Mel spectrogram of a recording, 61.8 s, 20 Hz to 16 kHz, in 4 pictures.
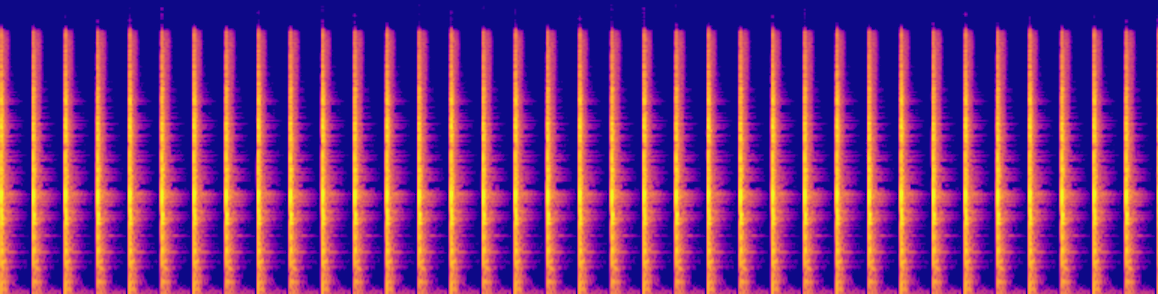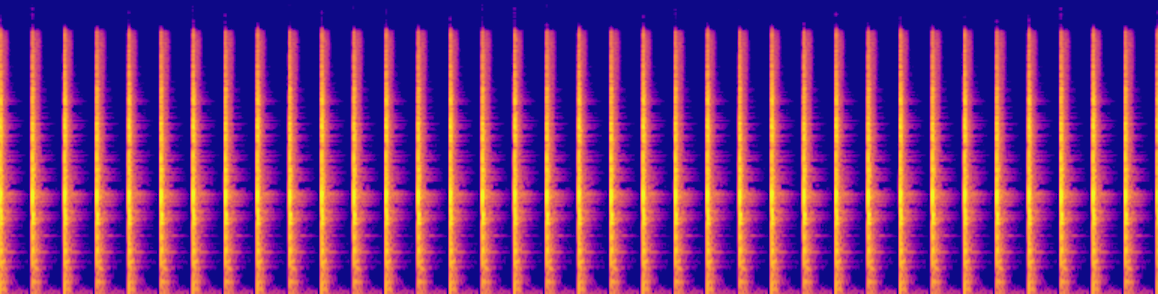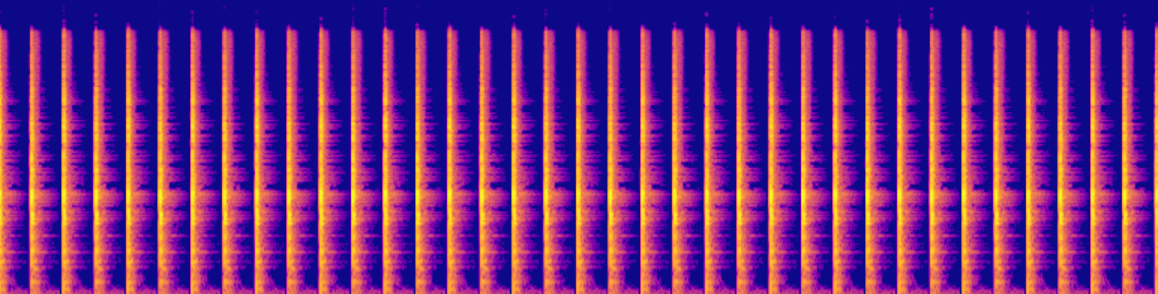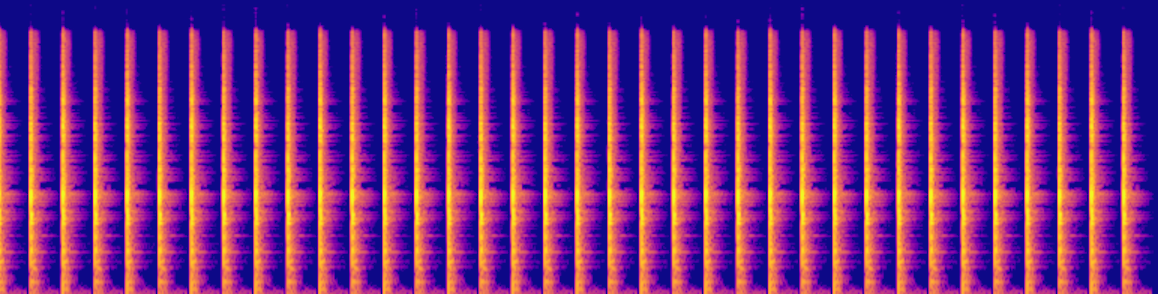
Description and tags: Wittner 140 BPM
Wooden Wittner metronome at 140 BPM, approx 1 minute duration.
140-bpm, wittner-metronome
